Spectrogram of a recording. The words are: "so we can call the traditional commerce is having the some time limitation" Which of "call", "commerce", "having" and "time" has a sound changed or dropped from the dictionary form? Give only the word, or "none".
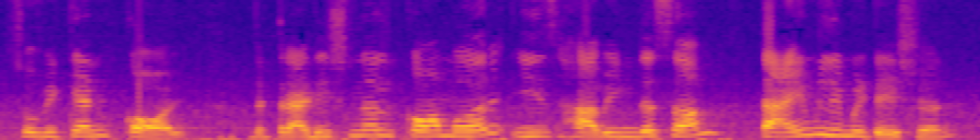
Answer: commerce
